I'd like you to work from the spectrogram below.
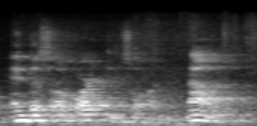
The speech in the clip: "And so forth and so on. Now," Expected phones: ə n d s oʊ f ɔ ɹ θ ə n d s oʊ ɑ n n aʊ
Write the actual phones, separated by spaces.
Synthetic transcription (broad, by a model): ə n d s oʊ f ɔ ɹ t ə n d s oʊ ɑ n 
